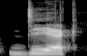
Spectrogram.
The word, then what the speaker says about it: DiC: Even if it wasn't, it's not DICK, it's DIC.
